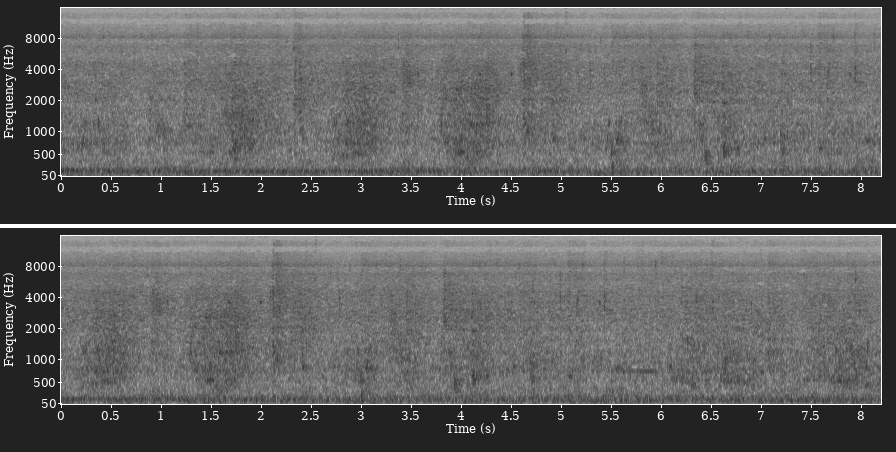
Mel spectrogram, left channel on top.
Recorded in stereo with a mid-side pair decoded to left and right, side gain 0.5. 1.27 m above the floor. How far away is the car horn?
No car horn in this recording.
